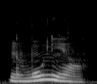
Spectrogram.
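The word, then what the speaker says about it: pneumonia: तो ये याद रखने की बात है कि इसमें P साइलेंट है। साइकोलॉजी नफ्सियात को कहा जाता है, साइकोलॉजी। इसके बाद वर्ड है PNEMUMONIA, नमूनिया।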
